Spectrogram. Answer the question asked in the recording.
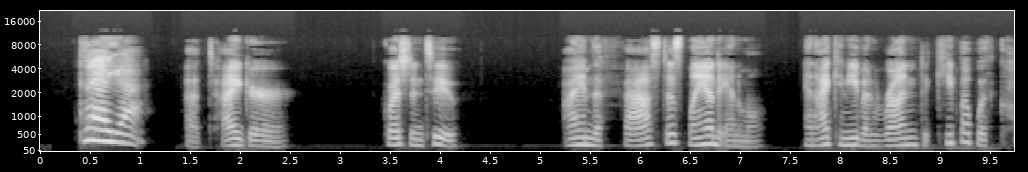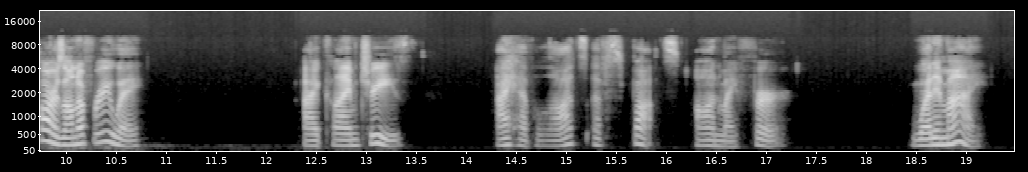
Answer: Cheetah.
